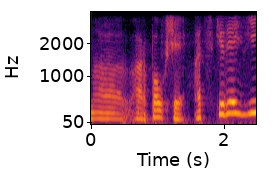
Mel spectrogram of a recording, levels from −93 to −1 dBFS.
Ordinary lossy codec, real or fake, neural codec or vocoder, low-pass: AAC, 32 kbps; fake; codec, 16 kHz in and 24 kHz out, 1.1 kbps, FireRedTTS-2 codec; 3.6 kHz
